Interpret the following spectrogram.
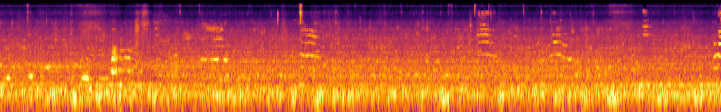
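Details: Mother cat and her kittens while eating: several faint, thin, high mews rising in pitch, scattered across the recording over a steady low background hum.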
